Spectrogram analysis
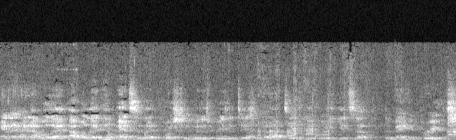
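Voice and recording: The room echo is strong. The pace is moderate. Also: man.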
